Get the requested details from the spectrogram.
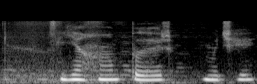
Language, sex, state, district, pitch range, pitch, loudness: Hindi, female, Himachal Pradesh, Shimla, 215-225 Hz, 220 Hz, -13 LUFS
